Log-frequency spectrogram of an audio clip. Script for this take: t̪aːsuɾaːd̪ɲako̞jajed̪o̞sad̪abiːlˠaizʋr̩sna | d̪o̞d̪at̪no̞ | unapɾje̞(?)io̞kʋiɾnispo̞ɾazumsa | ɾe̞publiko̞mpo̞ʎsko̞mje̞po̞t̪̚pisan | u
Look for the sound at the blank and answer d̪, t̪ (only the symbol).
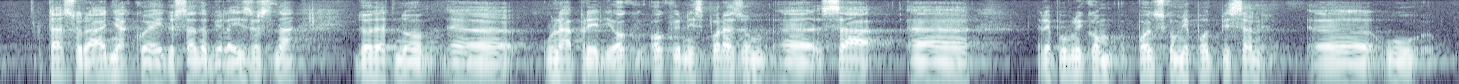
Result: d̪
